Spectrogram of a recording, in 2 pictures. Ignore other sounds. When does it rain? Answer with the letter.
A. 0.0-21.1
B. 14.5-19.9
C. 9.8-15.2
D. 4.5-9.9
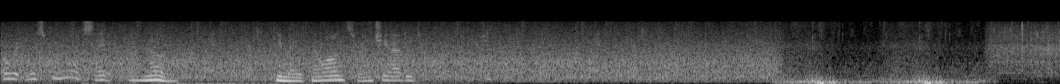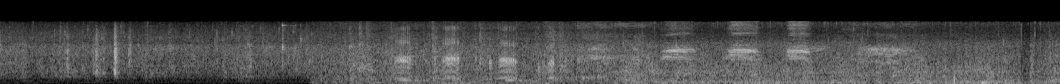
A.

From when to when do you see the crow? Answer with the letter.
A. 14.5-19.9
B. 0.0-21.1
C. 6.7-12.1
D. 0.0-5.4
A.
